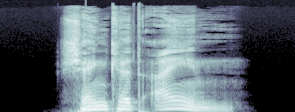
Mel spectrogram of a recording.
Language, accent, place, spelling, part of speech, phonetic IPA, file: German, Germany, Berlin, schenket ein, verb, [ˌʃɛŋkət ˈaɪ̯n], De-schenket ein.ogg
- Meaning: second-person plural subjunctive I of einschenken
